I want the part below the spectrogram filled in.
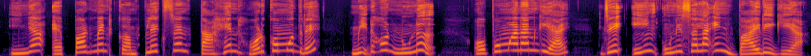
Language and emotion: Santali, angry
